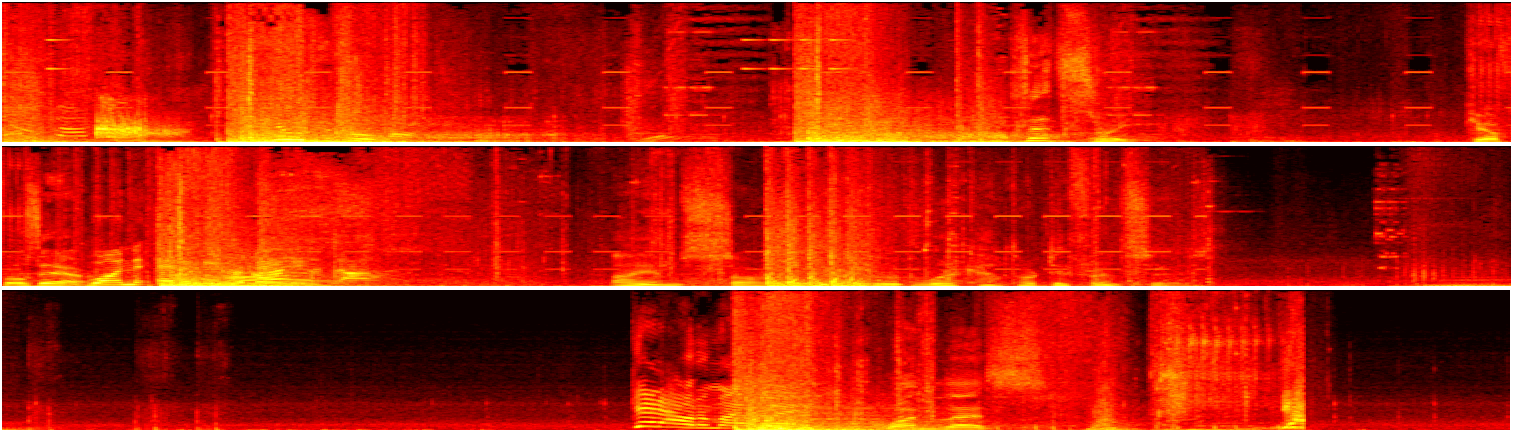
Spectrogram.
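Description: Video game gunshots crack in short bursts.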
